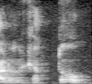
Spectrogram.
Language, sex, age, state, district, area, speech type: Marathi, male, 45-60, Maharashtra, Buldhana, rural, spontaneous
